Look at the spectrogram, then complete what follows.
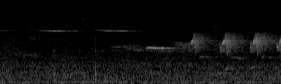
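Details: Thrush nightingale singing at sunset on 30 May 2021. A drawn-out whistle swells into four loud, rich repeated notes, evenly spaced. Faint high whistling sounds in the background.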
